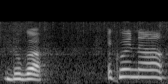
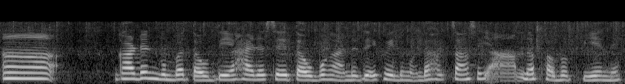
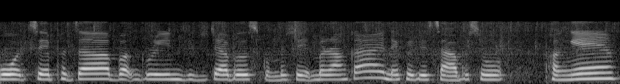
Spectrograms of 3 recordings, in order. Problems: background sounds at intervals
